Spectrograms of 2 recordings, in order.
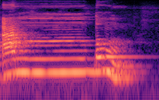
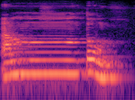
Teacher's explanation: Nun sukunnya dimasukkan ke dalam makhrajnya ta, yaitu lidah dengan pangkal gigi seri. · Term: ikhfa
